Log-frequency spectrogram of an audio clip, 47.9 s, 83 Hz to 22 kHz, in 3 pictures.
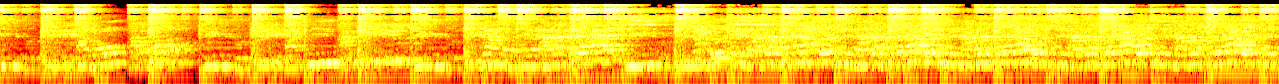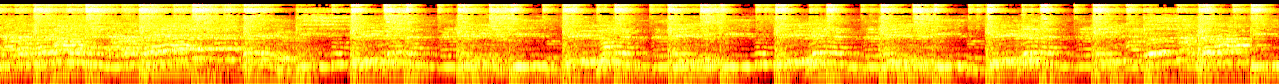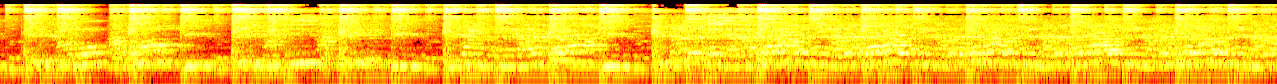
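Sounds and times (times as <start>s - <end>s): voices singing gospel: 0.0s - 47.9s
steady beat: 1.9s - 21.2s, 33.7s - 47.9s.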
